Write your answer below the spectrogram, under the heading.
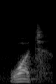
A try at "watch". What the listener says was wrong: Eso es.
